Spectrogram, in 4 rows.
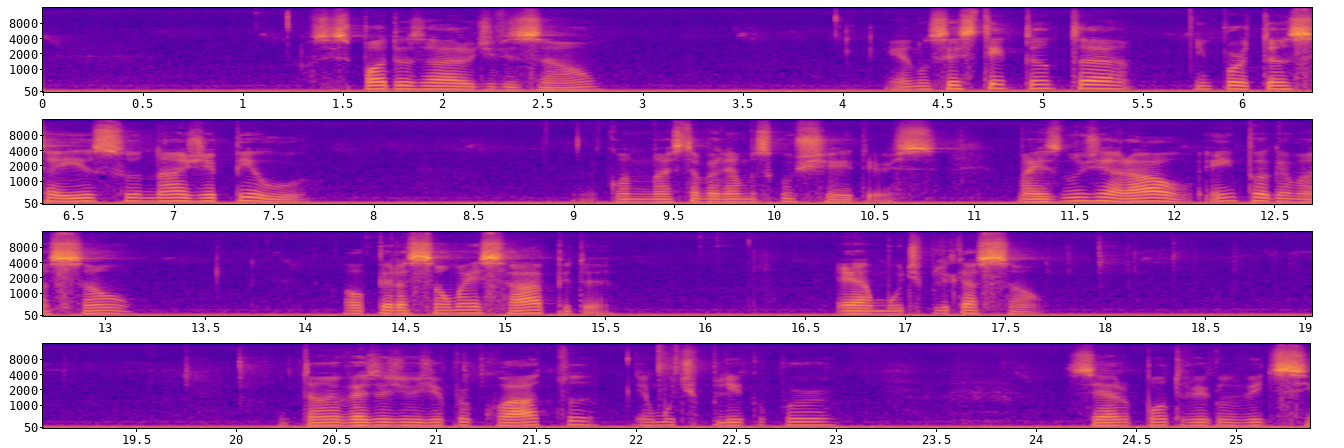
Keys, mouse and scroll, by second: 1.0-2.5 drag, 12.3 click, 14.3 click, 15.9 click, 17.5-21.1 typing, 22.1 Return.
